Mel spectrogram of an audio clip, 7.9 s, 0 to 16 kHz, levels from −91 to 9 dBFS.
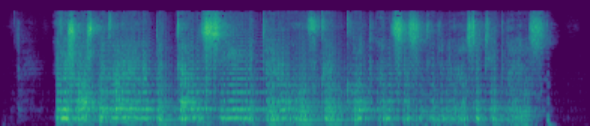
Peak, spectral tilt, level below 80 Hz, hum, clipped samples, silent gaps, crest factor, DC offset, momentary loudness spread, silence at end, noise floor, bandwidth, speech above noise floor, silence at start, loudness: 0 dBFS; -1 dB/octave; -50 dBFS; none; under 0.1%; none; 24 dB; under 0.1%; 16 LU; 0.55 s; -54 dBFS; 11.5 kHz; 31 dB; 0.75 s; -21 LUFS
